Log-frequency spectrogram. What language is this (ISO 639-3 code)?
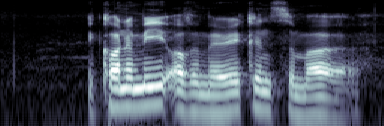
eng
